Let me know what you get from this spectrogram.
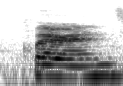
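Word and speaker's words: Clarins: loving this bundle from clairons i don't even know how to pronounce this but it's clarence okay in english um and i have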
